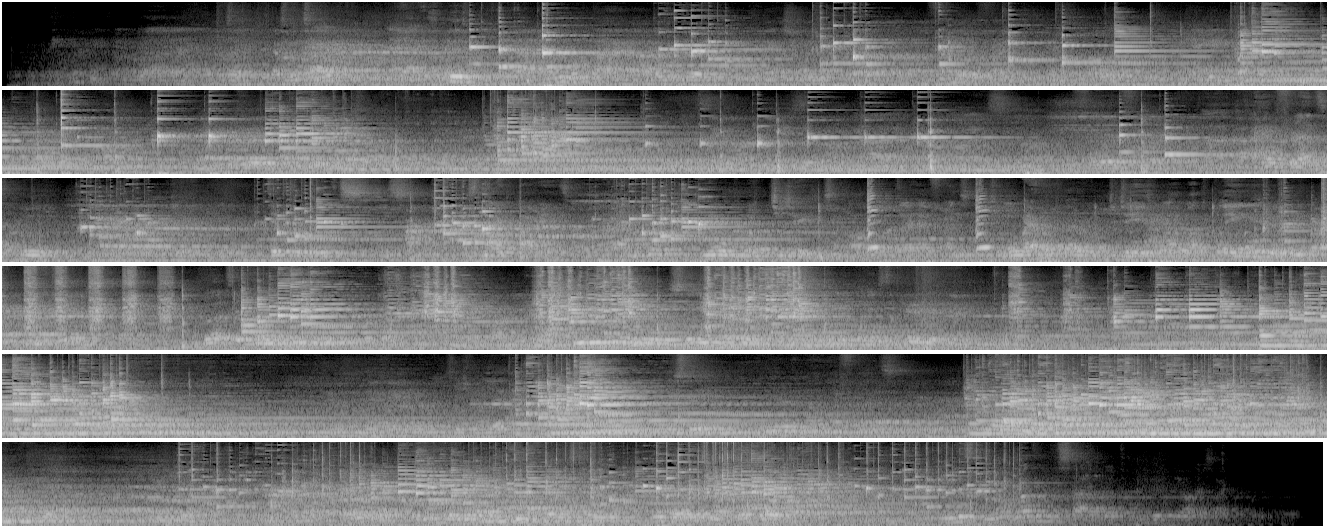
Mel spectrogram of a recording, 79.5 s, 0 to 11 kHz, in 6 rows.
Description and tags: Bienal.SP.08.MaM.031
Me Playing a Smetak instrument…remembering some Micus ambiences.
performance, instrument, playing, sound, musical-instruments, field-recording, museum, ambience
